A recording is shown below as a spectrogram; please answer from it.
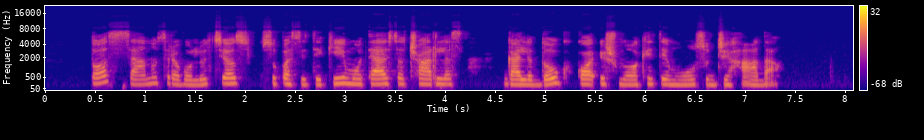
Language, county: Lithuanian, Klaipėda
